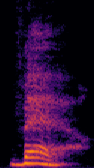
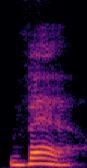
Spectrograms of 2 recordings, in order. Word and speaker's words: vert: say it like this ver can you say that ver now notice that the t is silent ver now listen carefully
